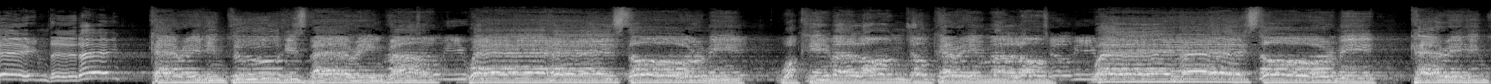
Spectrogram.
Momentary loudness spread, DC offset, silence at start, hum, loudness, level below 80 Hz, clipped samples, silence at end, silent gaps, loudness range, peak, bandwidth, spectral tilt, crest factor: 6 LU; under 0.1%; 0 s; none; -11 LUFS; -24 dBFS; under 0.1%; 0 s; none; 2 LU; 0 dBFS; 15.5 kHz; -5.5 dB/octave; 12 dB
